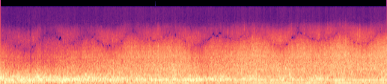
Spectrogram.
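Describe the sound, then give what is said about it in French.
A thunderstorm with flashes of lightning: a deep, continuous rumble rolls on without a break, loud and steady, with a whooshing, churning texture that slowly swells and ebbs. No voices can be heard. “Le bruit de l'orage, les éclairs qui éclairent la pièce par intermittence.”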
